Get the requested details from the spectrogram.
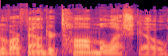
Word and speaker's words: Maleshko: you actually said it correctly, too. So props. Because we, we get the whole gamut Maleshko, Maleshkio. Yeah, also.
